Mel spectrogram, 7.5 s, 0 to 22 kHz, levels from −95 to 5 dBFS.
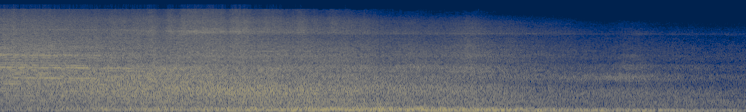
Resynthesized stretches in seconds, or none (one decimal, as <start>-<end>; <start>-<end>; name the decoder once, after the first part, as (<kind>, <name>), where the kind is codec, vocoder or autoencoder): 1.5-4.8 (vocoder, Vocos); 5.4-6.7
